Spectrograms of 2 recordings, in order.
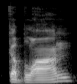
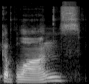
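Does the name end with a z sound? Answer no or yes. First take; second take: no; yes. First: The name ends without a final z sound. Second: The name ends with a final z sound. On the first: "You can pronounce it Gablan if you wish" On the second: "I pronounce the Z"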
